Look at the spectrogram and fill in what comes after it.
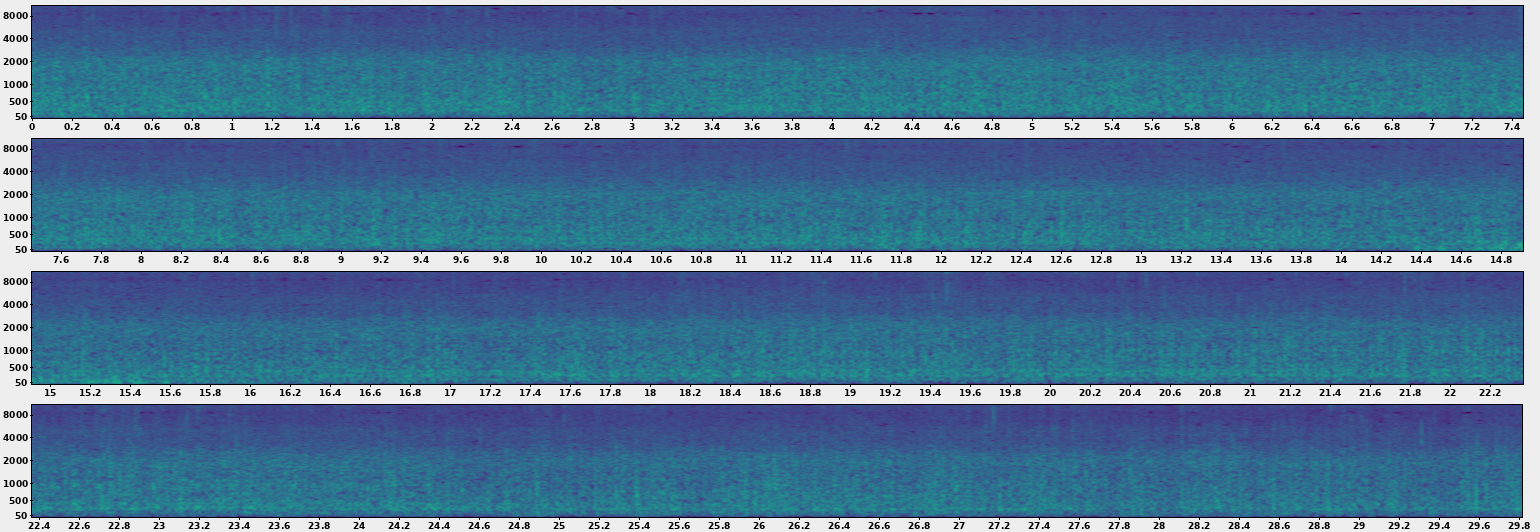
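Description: Heavy rain falling steadily, an even hiss of downpour, with a brief low rumble about halfway through.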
